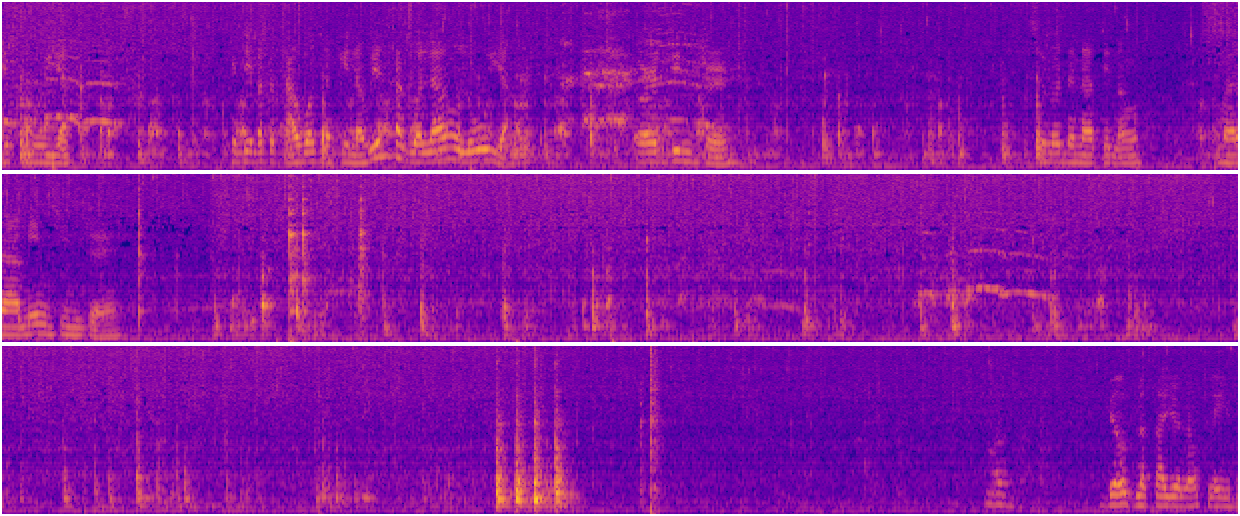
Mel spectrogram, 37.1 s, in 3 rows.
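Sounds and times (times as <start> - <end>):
wooden spatula scraping pan: 0.0 - 10.6, 13.7 - 30.1
food sizzling in oil: 0.0 - 37.0.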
